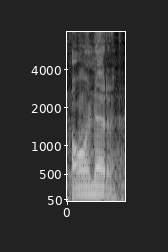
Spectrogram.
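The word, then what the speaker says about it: honour: देखते हैं क्या है एच ओ एन ओ यू आर तो इसे क्या पढ़ेंगे एच यहां पर साइलेंट है तो इसे पढ़ेंगे ओ ओ से अ पढ़ेंगे एन ओ नौ पढ़ेंगे आर से र तो इसे पढ़ेंगे ओनर एन ओ यू से पढ़ेंगे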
